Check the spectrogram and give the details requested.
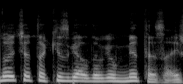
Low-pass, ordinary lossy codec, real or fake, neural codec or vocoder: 14.4 kHz; AAC, 96 kbps; fake; vocoder, 44.1 kHz, 128 mel bands every 512 samples, BigVGAN v2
